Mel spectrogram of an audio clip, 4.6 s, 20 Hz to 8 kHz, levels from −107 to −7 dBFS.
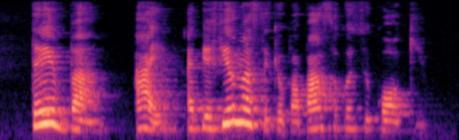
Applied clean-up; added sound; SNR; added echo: none; none; none; none.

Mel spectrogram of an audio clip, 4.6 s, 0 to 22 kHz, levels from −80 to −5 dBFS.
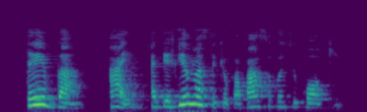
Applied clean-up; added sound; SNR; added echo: neural mask model Resemble Enhance denoiser.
